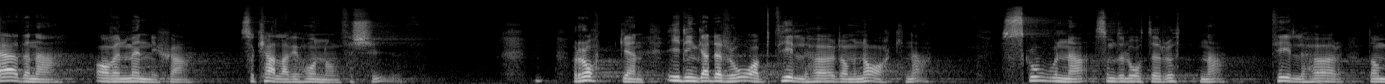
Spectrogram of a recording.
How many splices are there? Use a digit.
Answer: 1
